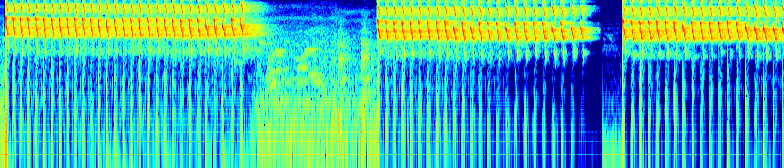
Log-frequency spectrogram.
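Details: Clear cililin song, recorded for training young and moulting songbirds, mixed with trickling water: rapid high chattering note series, about four notes a second, interrupted by a soft rustling gap and a brief silence.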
